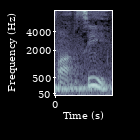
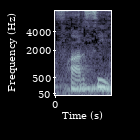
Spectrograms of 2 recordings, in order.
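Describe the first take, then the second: First: The first sound is an 'f'. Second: The same.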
